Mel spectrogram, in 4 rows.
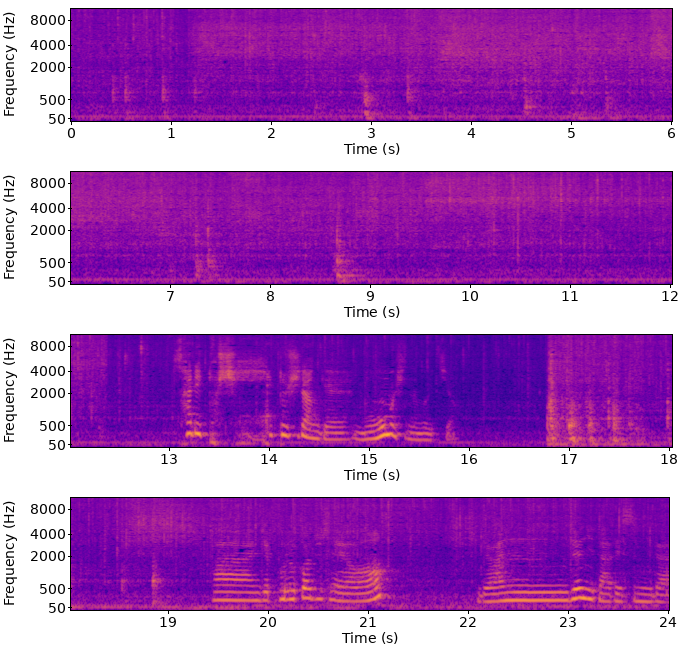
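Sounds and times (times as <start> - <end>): fish sizzling in oil: 0.0 - 24.0
spatula knocking on pan: 16.8 - 18.2.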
